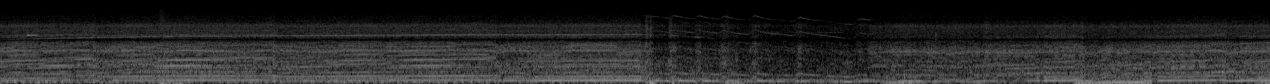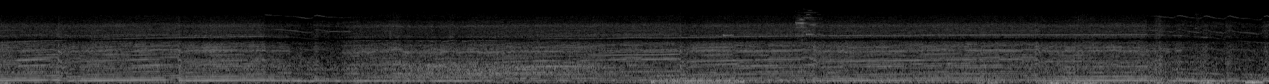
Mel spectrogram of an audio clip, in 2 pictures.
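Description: A Formula 1 car's engine in the F1 25 racing game, a continuous high-pitched whine rising and falling through gear changes and corners, loud and steady throughout with no talk.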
